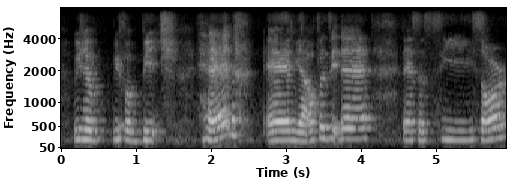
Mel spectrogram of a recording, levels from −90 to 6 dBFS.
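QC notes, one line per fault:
No faults heard.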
